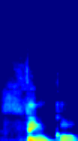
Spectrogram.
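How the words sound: The word begins with a 'th' sound. This is how it is said in Spain. "she kind of starts it with a T H sound in English"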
